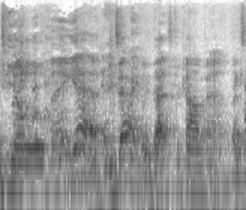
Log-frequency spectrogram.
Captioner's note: laughter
